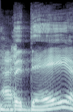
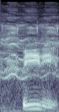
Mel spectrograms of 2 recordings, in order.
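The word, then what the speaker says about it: Bede: Yeah, you called him Bidet. I'm pretty sure he would beat you Yeah. up for that. So, Beatty, Boris Beatty.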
